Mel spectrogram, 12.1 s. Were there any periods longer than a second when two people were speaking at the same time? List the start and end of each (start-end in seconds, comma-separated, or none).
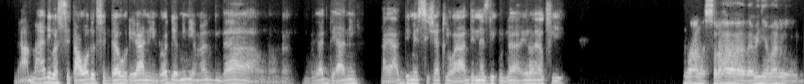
none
